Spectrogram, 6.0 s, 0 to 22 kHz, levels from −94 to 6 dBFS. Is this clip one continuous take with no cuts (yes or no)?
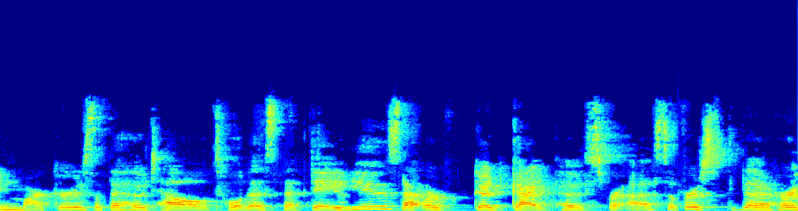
no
